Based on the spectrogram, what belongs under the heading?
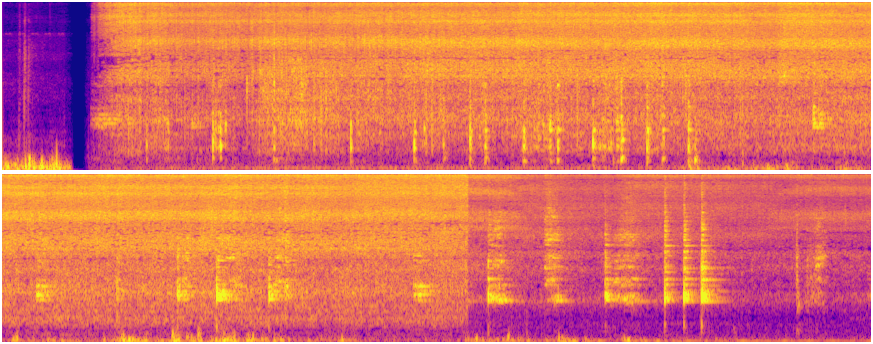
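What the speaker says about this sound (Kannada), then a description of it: "ಇವಾಗ ಈರುಳ್ಳಿ, ಟೊಮೊಟೊ ಮತ್ತೆ ಹಸಿಮೆಣಸಿನ್ಕಾಯಿ ಹಾಕ್ತಾ ಇದ್ದೀನಿ" Chopped onion, tomato and green chilli hit hot oil on a tawa, bursting into a loud, dense sizzle that holds steady, then thins into crackling pops near the end.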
